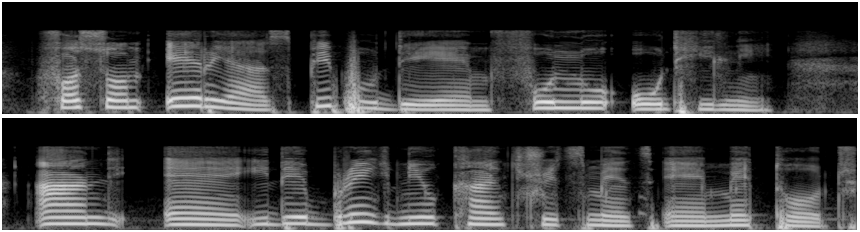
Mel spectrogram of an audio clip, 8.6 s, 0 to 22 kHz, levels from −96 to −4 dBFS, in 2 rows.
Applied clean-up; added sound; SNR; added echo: none; none; none; none.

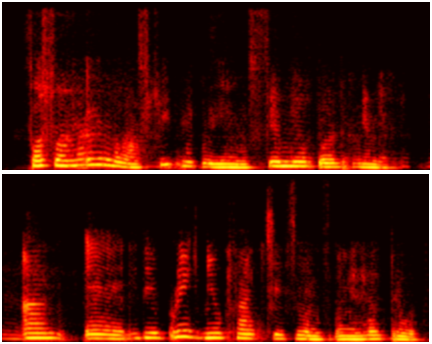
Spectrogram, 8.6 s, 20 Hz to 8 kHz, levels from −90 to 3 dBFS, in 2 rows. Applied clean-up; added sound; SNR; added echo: neural mask model DeepFilterNet 3.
